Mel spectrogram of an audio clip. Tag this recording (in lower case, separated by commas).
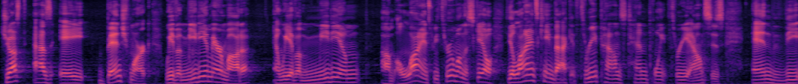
speech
